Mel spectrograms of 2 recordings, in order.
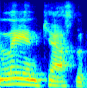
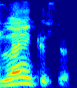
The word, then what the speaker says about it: Lancaster: Sometimes we call it Lancaster, but it's not how you pronounce it up there. How's it pronounced the high school? It's pronounced Lancaster.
